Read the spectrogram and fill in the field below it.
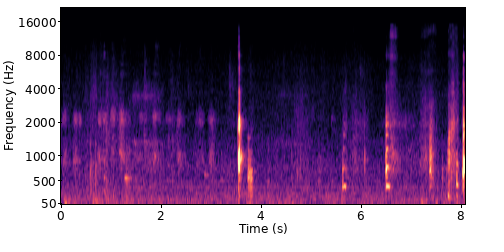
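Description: Quiet room with five sharp, brief catching sounds spaced a second or two apart, typical of repeated hiccups.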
